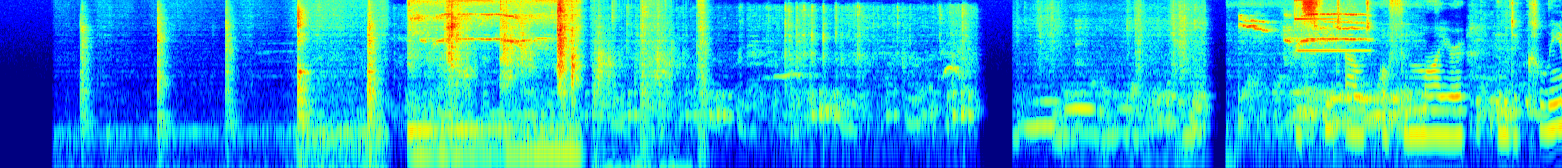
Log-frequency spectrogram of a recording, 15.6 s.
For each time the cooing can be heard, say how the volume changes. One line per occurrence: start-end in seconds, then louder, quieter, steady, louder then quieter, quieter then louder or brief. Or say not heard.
3.8-15.5 louder.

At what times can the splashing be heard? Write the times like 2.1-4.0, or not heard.
not heard.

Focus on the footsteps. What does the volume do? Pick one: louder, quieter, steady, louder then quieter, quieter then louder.
louder.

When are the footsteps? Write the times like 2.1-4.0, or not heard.
0.5-7.1.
